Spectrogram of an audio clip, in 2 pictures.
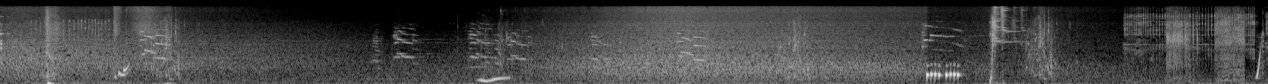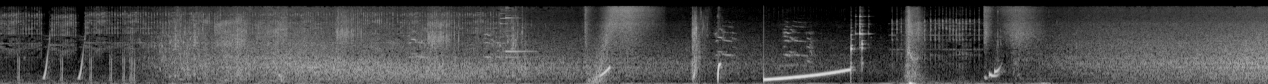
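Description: A float plops into water.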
